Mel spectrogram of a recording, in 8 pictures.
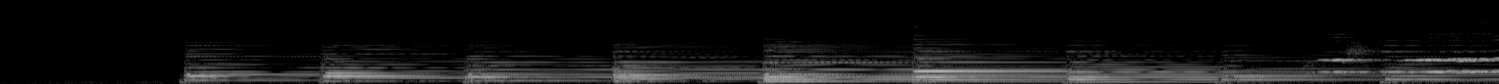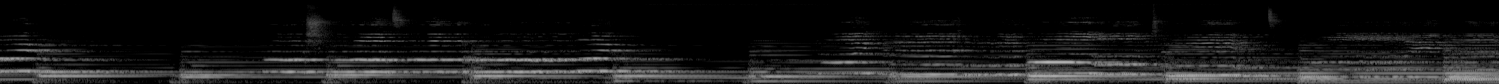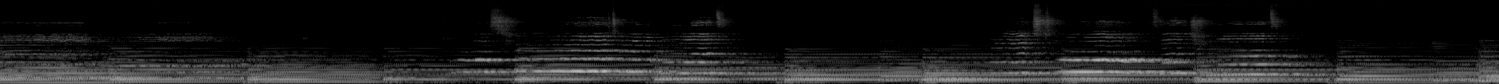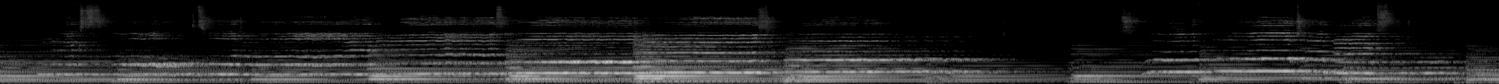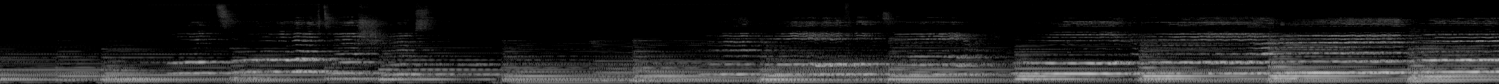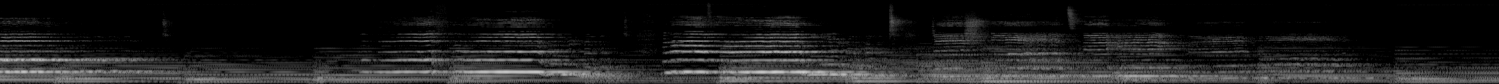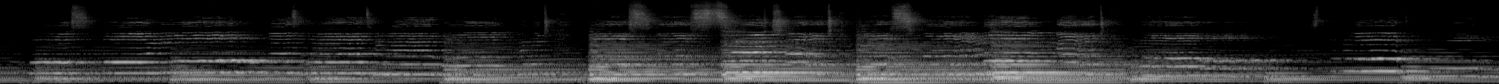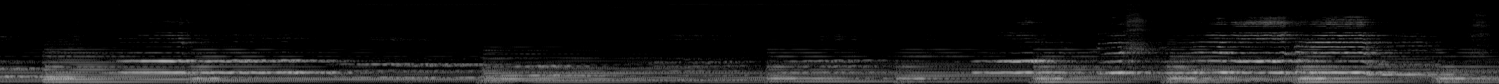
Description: Johann Valentin Meder (1649 - 1719): Unser keiner lebt ihm selber. Nahrávka ze závěrečného koncertu Convivia 2014.
Sopránové sólo
Housle
violoncello
varhany
kontrabas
